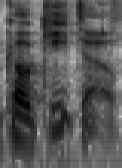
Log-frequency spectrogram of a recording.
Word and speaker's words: coquito: I don't say no to coquito. I've never had it, but I never say no to coquito. Am I saying it right? Coquito? You're saying it perfectly.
